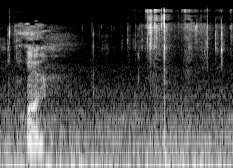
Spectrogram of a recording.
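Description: Pea vine being handled as pods are picked off by hand: soft rustling of leaves and stems, with a couple of sharp snaps about one and a half seconds in.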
